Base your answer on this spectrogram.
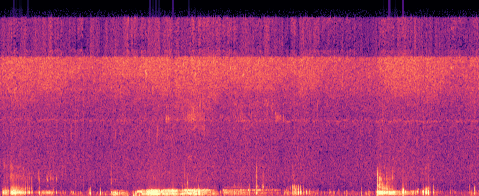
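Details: Stomach growling: bowel sounds (borborygmi).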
